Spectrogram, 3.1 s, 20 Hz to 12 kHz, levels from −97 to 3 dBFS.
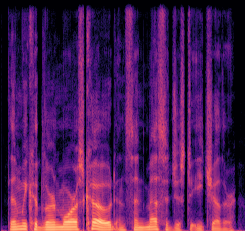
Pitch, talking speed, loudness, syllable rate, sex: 110 Hz, 235 wpm, -16 LUFS, 5.9 syllables/s, male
